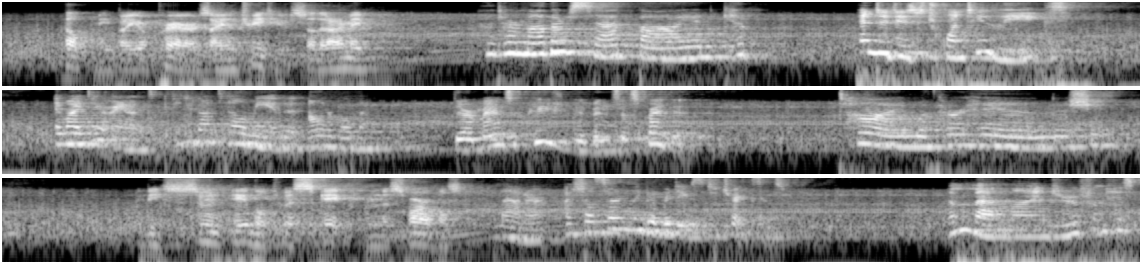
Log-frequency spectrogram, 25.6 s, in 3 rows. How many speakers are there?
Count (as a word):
five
